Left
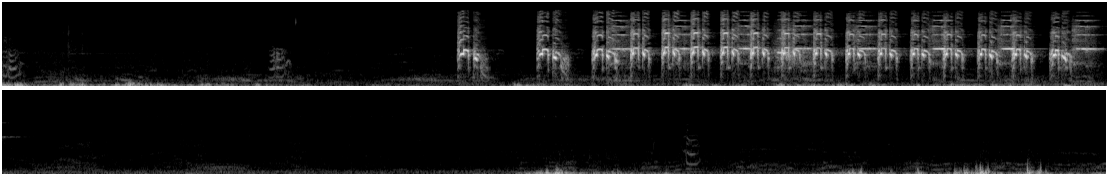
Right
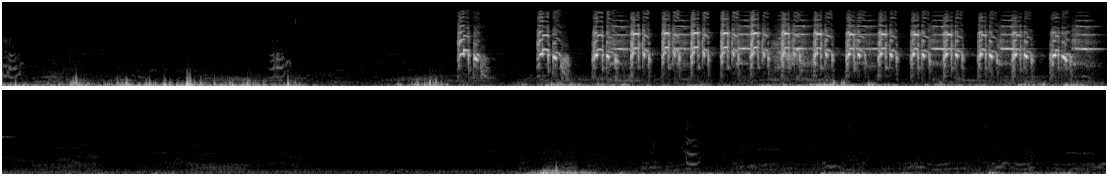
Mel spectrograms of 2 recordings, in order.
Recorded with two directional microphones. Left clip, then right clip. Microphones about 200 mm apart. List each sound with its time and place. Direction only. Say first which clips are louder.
4.5 s fowl: left 3 dB; centre (ahead or behind)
